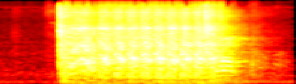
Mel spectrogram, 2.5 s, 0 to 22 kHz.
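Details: Nissan Patrol diesel just fitted with a new 270hp injection pump, intercooler and exhaust manifold, injectors cracked to bleed air: harsh starter churn about 1.5 s with no firing catching; cranks without starting, likely air in fuel.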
